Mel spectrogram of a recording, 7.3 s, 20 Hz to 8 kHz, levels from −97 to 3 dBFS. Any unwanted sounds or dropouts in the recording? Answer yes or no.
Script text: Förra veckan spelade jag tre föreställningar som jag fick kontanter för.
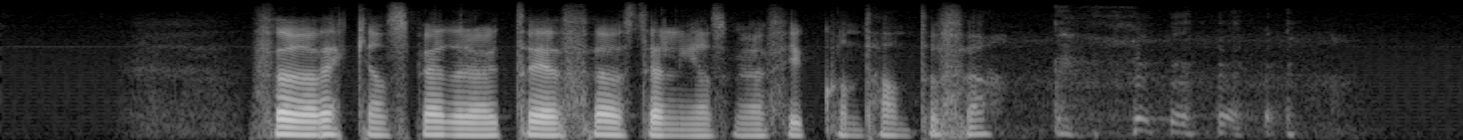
yes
